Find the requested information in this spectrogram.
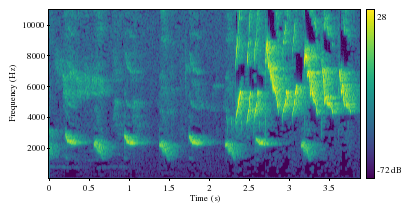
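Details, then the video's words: Orange-headed thrush song used as a lure to prompt stalled birds to sing: loud clear whistled notes falling in pitch, repeated about every half second, then a rapid high twittering run of sharp chirps, no other sounds. "ANIS MERAH MACET AUTO GACOR"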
